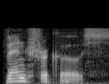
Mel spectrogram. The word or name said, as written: ventricose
